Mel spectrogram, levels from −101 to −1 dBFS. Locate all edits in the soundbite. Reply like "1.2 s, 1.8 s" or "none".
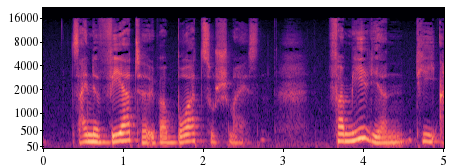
none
